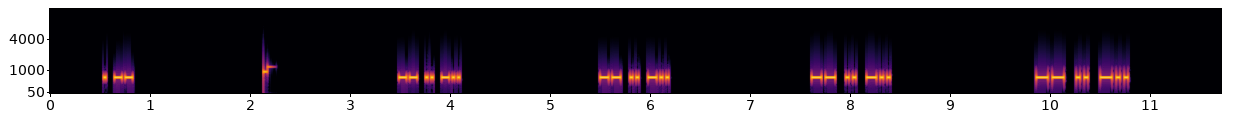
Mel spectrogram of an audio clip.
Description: Morse code, heard as a keyed tone, about 40 wpm, 700 Hz. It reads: EM MID MID MID MID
